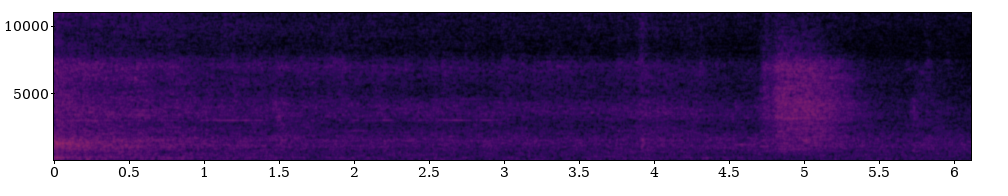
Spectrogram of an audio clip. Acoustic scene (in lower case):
street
